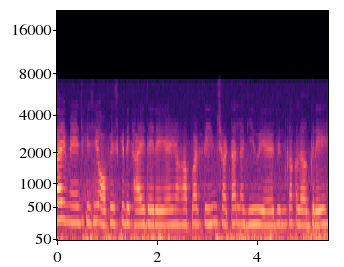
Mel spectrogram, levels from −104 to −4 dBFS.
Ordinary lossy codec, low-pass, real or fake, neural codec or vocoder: none; 7.2 kHz; real; none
